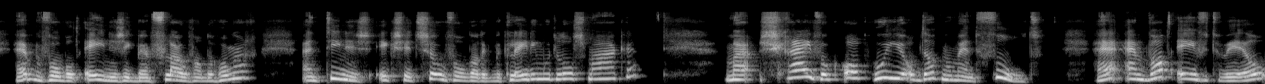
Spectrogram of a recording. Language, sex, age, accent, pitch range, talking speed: Dutch, female, 50-69, Dutch, 210-280 Hz, 180 wpm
